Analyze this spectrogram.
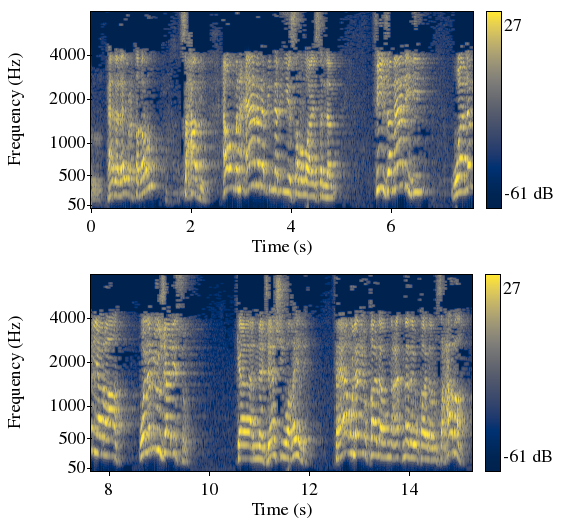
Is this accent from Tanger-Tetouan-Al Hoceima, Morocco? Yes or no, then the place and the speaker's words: yes; Tangier, Tanger-Tetouan-Al Hoceima, Morocco; عندنا بطنجة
